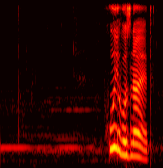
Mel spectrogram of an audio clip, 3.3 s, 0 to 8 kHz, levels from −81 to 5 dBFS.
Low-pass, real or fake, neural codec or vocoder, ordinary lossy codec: 7.2 kHz; real; none; Opus, 64 kbps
